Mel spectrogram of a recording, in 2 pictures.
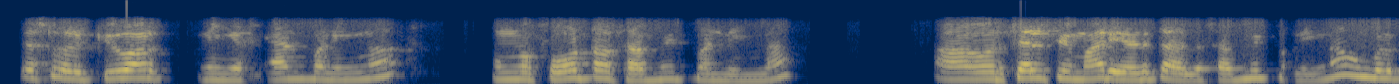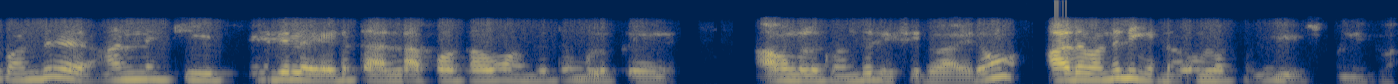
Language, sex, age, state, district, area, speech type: Tamil, male, 18-30, Tamil Nadu, Coimbatore, urban, conversation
